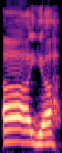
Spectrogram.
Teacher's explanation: گول تا وقف میں ہا کی آواز دیتی ہے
